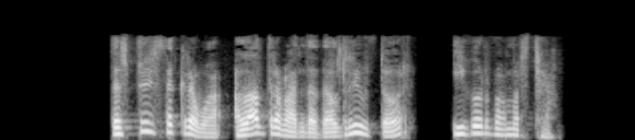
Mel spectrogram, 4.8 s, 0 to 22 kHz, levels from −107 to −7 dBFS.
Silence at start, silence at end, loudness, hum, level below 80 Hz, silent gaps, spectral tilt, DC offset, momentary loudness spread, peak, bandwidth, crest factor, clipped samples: 0.85 s; 0.6 s; -18 LUFS; none; -56 dBFS; 3.13-3.38 s; -7 dB/octave; under 0.1%; 9 LU; -2 dBFS; 7.8 kHz; 18 dB; under 0.1%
